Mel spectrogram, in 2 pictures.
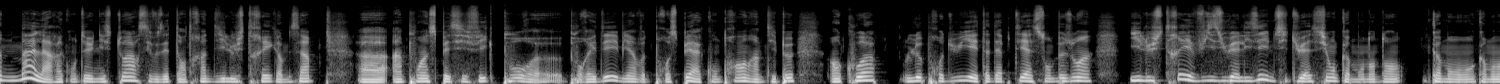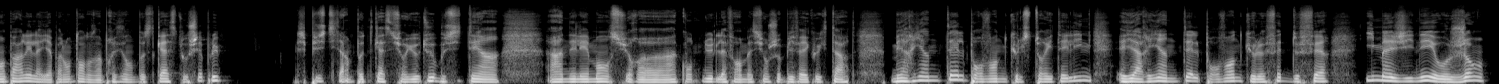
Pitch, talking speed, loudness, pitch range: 135 Hz, 240 wpm, -15 LUFS, 120-160 Hz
